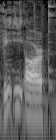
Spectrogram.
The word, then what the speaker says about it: Verviers: mayor of verviers belgium i'm butchering the name of that city i'm positive it's spelled v-e-r-v-i-e-r-s i'm calling it verviers okay real it really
